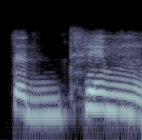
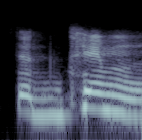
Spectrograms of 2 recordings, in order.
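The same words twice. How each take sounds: The two takes are said the same way.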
